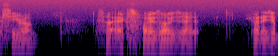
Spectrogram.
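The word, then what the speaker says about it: Serum: 한국에서는 보편적으로 세럼이라고 그러는데 실질적으로 영어 발음은 시럼입니다. 시럼.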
